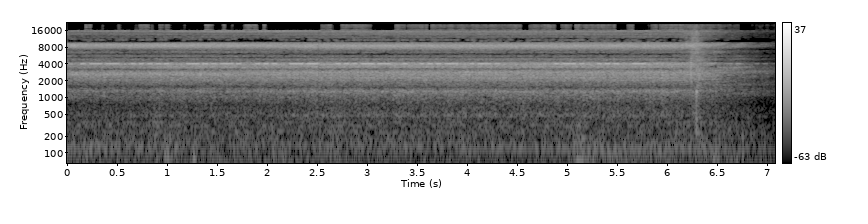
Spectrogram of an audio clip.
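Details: Home-built 40 m direct-conversion receiver after fixing an AF amplifier hum: steady hiss with no mains buzz and faint CW Morse tones underneath; normal receiver static, working properly.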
